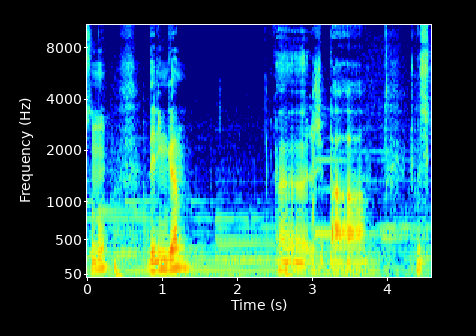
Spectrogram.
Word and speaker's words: Dillingham: Rob, j'oublie toujours comment on prononce son nom. Dellingham. J'ai pas. Je me suis pas intéressé. Dillingham, ouais, Dillingham.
